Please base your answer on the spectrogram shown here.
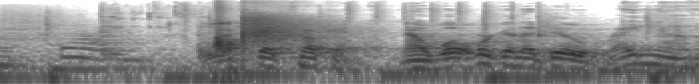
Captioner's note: whip snapping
